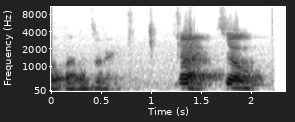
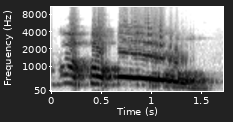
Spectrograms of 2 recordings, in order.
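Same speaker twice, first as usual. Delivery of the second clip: loud, raised, chuckling exclamation; hammed-up laughing cry; 6 semitones higher, 5 dB louder than usual. Shown as a demonstration. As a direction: roll a laugh through a long oh. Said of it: "get that laugh on the oh".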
